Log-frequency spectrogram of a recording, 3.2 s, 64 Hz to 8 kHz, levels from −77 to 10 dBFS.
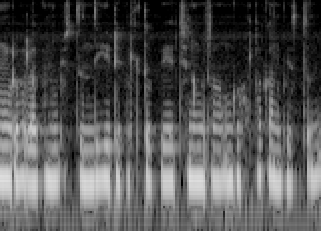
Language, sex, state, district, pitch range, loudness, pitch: Telugu, female, Andhra Pradesh, Visakhapatnam, 185-190 Hz, -14 LUFS, 185 Hz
